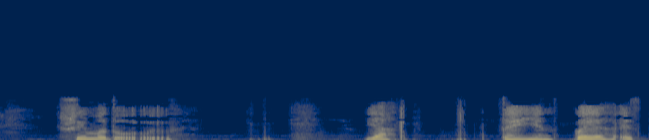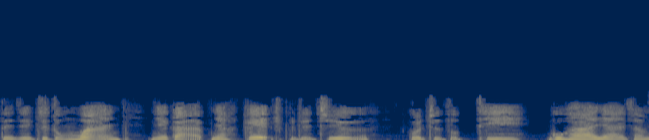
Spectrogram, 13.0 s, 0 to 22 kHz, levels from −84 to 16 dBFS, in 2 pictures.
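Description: Transcoding between lossy codecs, throughout the clip: the speech carries several kinds of coding damage at once, with nothing above 6.9 kHz. The chain likely ran from a very low-rate Vorbis encode through MP3 to a final HE-AAC stage. Each later encoder wasted bits reproducing the earlier artefacts and added its own, while the narrowest band limit survived. The result is a dull voice with layered, mismatched artefacts.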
